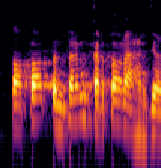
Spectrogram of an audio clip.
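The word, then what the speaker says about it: tata tentrem kerta raharja: Jadi bacanya totoo tentrem Kerto Raharjo.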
